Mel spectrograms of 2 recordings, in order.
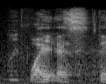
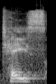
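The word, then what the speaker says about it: Thys: The first one is Teis Kwebu. Teis Kwebu. Teis Kwebu. Okay. This isn't T-U-I-S. I think it's written T-H-Y-S. Teis, Oh.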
